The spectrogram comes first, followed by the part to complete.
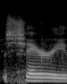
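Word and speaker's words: Shari: that's my dad's fault then it's because it's sherry the way my name is spelled sha RI is a derivative of sera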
